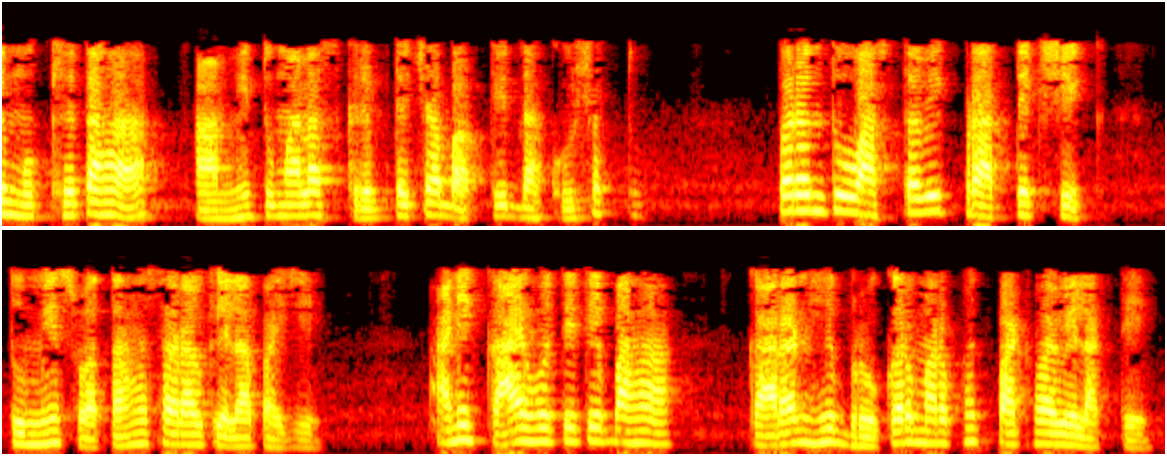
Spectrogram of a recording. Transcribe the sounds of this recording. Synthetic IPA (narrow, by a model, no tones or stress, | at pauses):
emukʰjət̪əɦa | am̤iːt̪um̤alaskɾip̚ʈt͡ɕjabab̚t̪iːd̪akʰuːɕək̚t̪o | pəɾənt̪uʋast̪əʋik̚pɾat̪jəkʂik̚ | t̪um̤iːsʋət̪aɦasəɾaʋkelapaɦid͡ʑe | a̰ɽ̃ikajɦot̪et̪epaɦa | kaɾəɳɦebɾokəɾmaɾfət̪̚paʈʰʋaʋelaɡ̚t̪e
